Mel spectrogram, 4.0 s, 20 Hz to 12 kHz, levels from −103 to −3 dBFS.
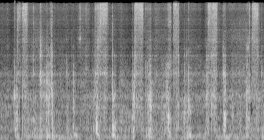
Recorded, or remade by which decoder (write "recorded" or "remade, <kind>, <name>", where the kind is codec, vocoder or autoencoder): remade, codec, SNAC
